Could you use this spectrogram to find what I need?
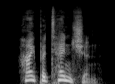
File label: "hypertension", English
